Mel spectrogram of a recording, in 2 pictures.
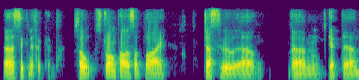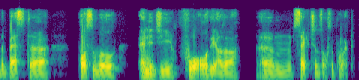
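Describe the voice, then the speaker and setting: Non guy doing product training, dark relaxed voice, bit dull audio, stop and start. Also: deep voice, a little slow, no echo. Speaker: product manager presenting. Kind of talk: technical product training presentation.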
